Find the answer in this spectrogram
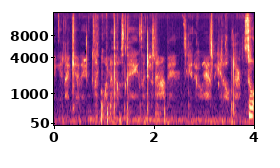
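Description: A woman whispering close to the microphone, with small mouth clicks between the words.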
